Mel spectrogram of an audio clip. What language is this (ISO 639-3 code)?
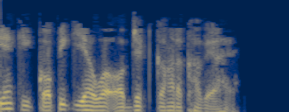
hin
